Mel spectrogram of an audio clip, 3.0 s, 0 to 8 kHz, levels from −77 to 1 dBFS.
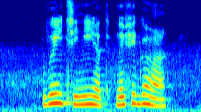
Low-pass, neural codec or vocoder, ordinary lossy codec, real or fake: none; codec, 16 kHz, 8 kbps, FunCodec, trained on Chinese and English, 25 frames a second; none; fake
